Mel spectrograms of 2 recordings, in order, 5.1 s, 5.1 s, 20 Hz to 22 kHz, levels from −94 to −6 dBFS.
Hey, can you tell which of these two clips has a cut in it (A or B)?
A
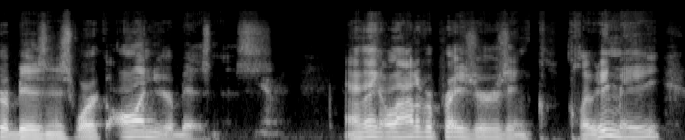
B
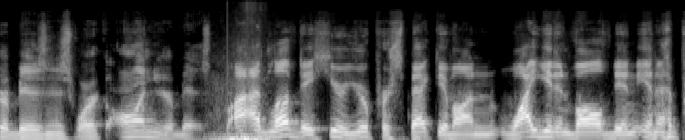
B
